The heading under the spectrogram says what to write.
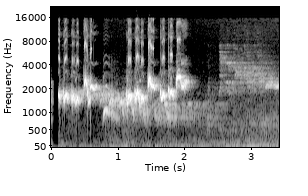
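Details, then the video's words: White-rumped shama (murai batu), a kept songbird, played to make other shamas answer; a quick run of fluty slurred whistles lasting about two seconds, followed by faint thin tones. "MURAI BATU jadi EMOSI NYAUT GACOR ¦ PANCINGAN MURAI ¦ SHAMA BIRD"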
